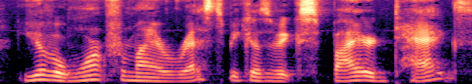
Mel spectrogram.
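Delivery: mock half-sarcastic, sardonic tone. Speaker retelling their reply to a man with a warrant: retelling a sarcastic reply. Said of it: "almost in a sarcastic tone said".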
